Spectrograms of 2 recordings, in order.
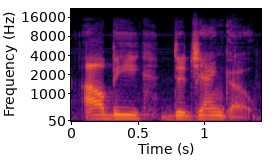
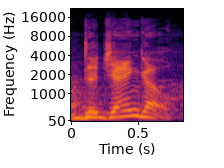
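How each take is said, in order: First: Django with a hard spoken D, "D-jango"; loud D in Django. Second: Django with the D said out loud. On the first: Comic mocking costume play, loud D in Django. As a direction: say Django with the D sounded, slowly. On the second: Comic joking about costumes, sounding the D in Django. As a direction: land the D of Django hard. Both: Shown as a demonstration. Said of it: "Can't keep the D silent".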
